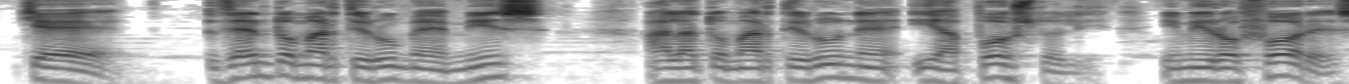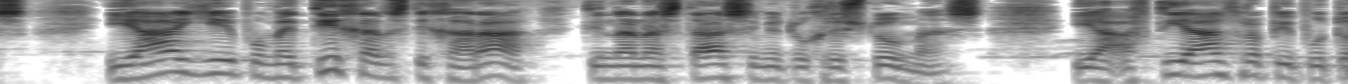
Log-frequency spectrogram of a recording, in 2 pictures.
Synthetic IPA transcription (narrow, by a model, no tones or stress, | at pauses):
ce̞ | ðe̞nt̪o̞mɐɾt̪iɾume̞ːmis | ɐ̰lɐt̪o̞mɐɾt̪iɾune̞iɐpo̞st̪o̞lḭːmiɾo̞fo̞ɾe̞siɐʝiːpume̞t̪ixɐnst̪ixɐɾɐt̪inɐnɐst̪ɐsimit̪uxɾist̪umɐsiɐ̰ft̪iːɐnθɾo̞piput̪o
